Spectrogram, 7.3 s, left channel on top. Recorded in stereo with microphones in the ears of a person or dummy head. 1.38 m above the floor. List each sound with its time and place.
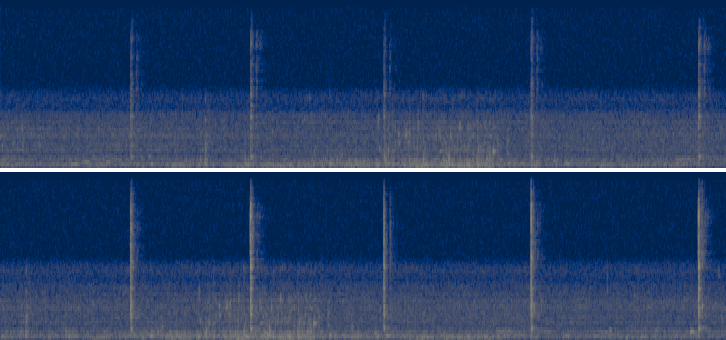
1.3 s a clunk: 45° right (ahead or behind), 0.8 m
